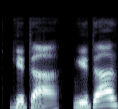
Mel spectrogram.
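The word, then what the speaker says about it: guitar: U is silent after G in some words. कुछ शब्दों में U, G के बाद आता है तो का उच्चारण नहीं होता। गैस अनुमान। गिटार संगीत वाद्य।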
